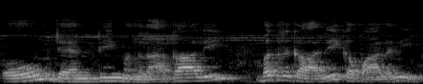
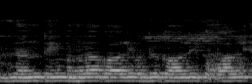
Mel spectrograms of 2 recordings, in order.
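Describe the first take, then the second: First: Each syllable of ओम जयंती मंगला काली said distinctly; clear syllables. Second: Slurred, blurred syllables; unclear mumbled reading. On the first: Teacher demonstrating the right way: crisp syllables. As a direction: pronounce every letter cleanly. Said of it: "स्पष्ट अक्षरों में". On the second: Teacher demonstrating the wrong way: mumbled. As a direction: mumble the mantra indistinctly. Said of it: "ऐसे नहीं पढ़ना है". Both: Shown as a demonstration.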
